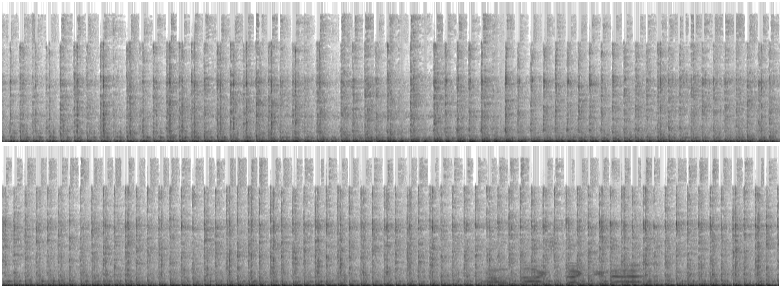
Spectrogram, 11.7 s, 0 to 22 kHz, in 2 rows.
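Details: 1980 Yamaha XS400 Special twin, first start after sitting, previously died on the road, no mufflers: deep loud rapid exhaust rumble, steady with no misses; open pipes, runs sweet.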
